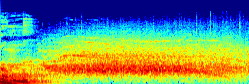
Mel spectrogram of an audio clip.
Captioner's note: crowd cheering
